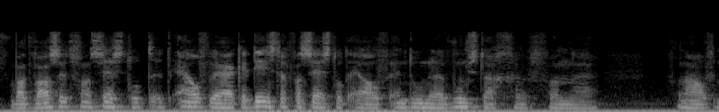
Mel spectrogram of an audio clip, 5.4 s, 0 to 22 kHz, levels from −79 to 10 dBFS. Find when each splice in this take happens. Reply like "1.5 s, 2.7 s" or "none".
none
